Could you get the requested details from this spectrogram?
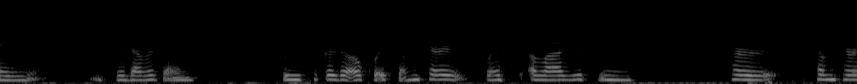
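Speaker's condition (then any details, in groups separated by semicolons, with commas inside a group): Cerebral palsy; affects walking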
